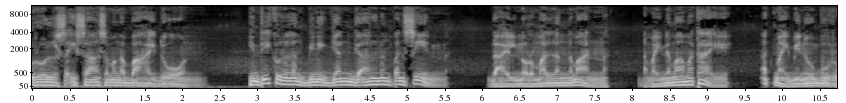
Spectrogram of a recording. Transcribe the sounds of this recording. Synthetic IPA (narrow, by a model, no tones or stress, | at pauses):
ɾolsɐʔɪsasɐmɐŋabaːɦɐjd̪o̰ʔo̰n | hɪnd̪iːkonɐlaŋbɪnɪɡjanɡɐaʔaːnonɐŋpɐnsin | d̪a̰ːhɪ̰lno̰ɾma̰lːɐŋnɐma̰nː | ɐ̰mʔa̰jnɐmaːmɐt̪a̰j | ʔɐt̪̚ma̰jbɪ̰nṵːbuːɾo̰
